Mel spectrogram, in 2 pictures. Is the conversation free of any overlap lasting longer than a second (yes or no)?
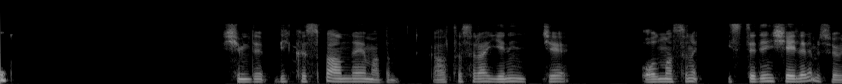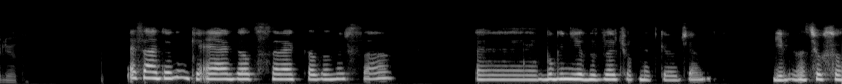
yes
